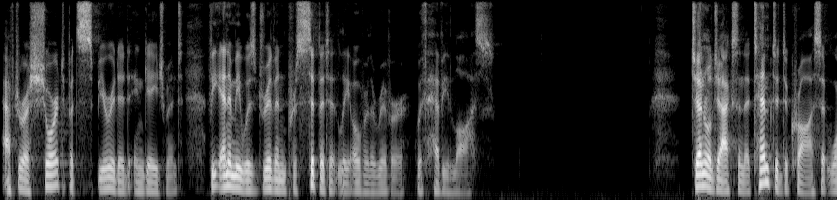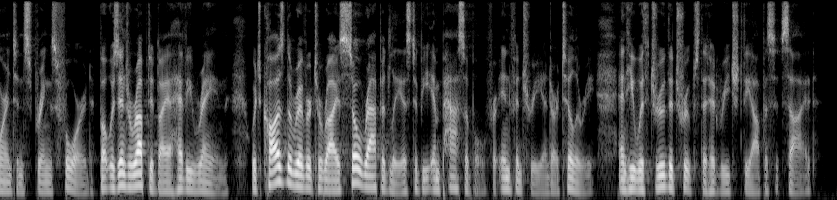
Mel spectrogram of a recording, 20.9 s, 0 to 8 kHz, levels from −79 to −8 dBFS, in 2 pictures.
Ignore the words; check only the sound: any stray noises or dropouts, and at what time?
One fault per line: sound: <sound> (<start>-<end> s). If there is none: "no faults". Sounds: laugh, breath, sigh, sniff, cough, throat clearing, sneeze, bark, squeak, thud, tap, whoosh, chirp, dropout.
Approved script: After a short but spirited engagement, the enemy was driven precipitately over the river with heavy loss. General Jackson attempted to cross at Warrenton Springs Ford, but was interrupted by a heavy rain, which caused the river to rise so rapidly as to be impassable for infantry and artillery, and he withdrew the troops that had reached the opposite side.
no faults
